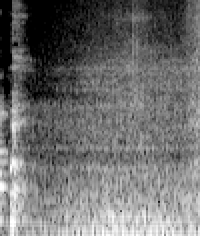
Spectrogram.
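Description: Very quiet room tone, with a brief faint sound at the very start as the preceding word trails off.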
